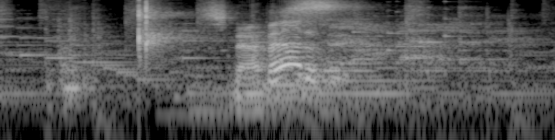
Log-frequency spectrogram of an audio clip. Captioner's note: snaps; snaps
